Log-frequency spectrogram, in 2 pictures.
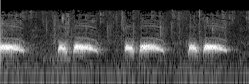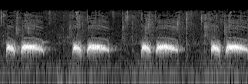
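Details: Spotted dove over thirty years old, singing a steady series of coo phrases. Each phrase is a short note followed by a longer, rounded coo, repeated at even intervals about every one and a half seconds.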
